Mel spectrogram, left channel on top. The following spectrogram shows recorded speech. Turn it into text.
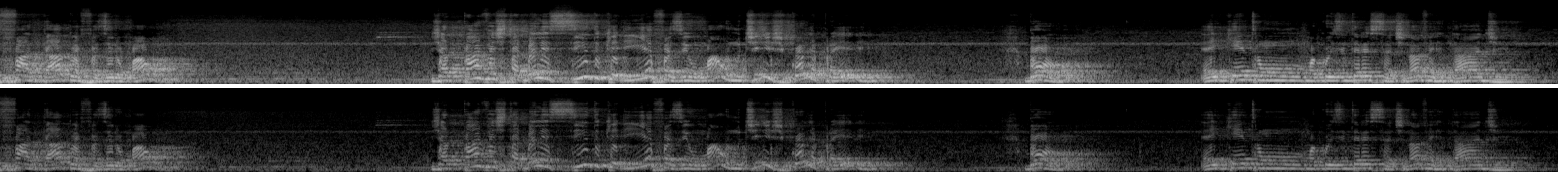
fadado a fazer o mal? Já estava estabelecido que ele ia fazer o mal? Não tinha escolha para ele? Bom, é aí que entra uma coisa interessante. Na verdade,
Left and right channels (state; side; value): quieter; right; 10.9 dB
